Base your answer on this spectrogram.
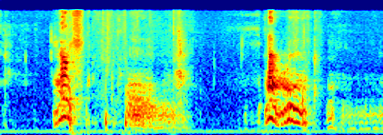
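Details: Indoor puppy pen holding five blenheim Cavalier King Charles Spaniel puppies at six weeks old: two sharp, loud yappy barks separated by a rough, drawn-out growling grumble, with a constant low hum beneath.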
